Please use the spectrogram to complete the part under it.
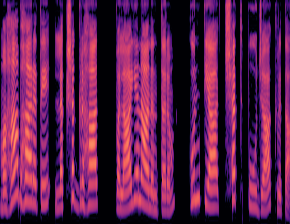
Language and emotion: Sanskrit, neutral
